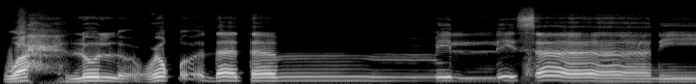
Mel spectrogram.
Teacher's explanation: মিল্লি সা, নুন ইয়াজের নি, মিল্লি সানি, ওয়াহলুল উকদাতাম মিন লিসানি। তানবিনের পরে মিম আসছে ইদগামে বা গুন্না, গুন্না হবে। আর নুন সাকিনের পরে লাম আসছে ইদগামে বেলা গুন্না, গুন্না হবে না, শুধু মিলিয়ে পড়বো।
